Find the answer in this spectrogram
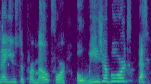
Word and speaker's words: Ouija: used to promote for OA boards that's how they said it it's OA not IGI we're saying it wrong I've always I've always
